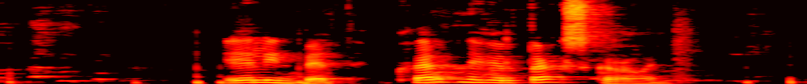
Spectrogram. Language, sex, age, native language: Icelandic, female, 12, Icelandic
